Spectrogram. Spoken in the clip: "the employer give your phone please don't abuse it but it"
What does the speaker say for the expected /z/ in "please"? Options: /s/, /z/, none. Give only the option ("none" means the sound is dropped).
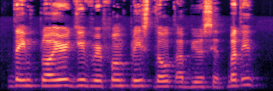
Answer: /s/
